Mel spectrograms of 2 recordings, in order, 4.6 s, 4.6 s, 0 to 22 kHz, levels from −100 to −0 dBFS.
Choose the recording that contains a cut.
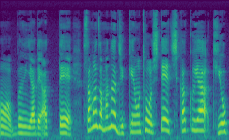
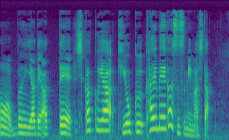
second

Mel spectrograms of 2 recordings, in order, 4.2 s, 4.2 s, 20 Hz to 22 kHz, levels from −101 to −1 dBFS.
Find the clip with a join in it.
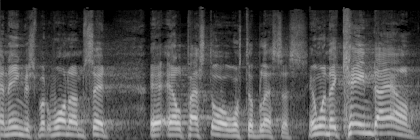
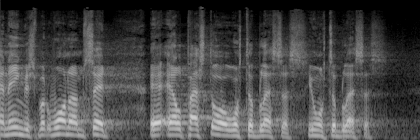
first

